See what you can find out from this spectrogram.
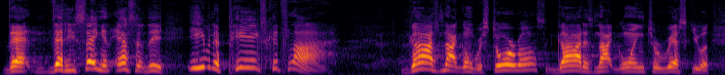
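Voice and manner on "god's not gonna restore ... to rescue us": normal talking voice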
